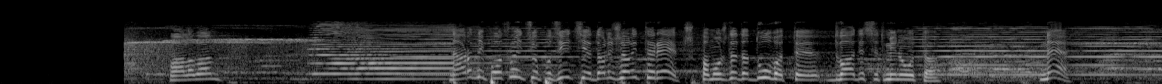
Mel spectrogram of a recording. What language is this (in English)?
Serbian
